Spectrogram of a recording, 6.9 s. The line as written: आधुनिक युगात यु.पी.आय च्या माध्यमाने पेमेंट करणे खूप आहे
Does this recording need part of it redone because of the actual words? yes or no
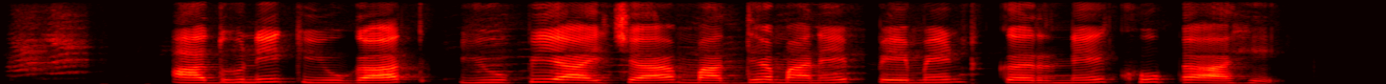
no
